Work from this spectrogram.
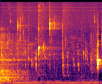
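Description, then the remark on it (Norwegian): Water drips irregularly inside a sea cave in Croatia, scattered small plinks and splashes over a low ambient rumble, with one brighter drop standing out near the end. “Lyden av Kroatias mest økologiske havgrotte.”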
